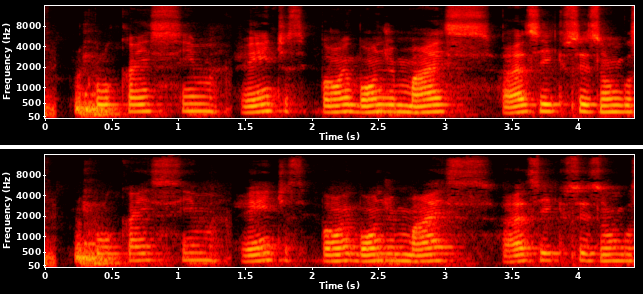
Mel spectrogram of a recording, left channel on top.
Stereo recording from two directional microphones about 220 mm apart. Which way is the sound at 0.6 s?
50° left (ahead or behind).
